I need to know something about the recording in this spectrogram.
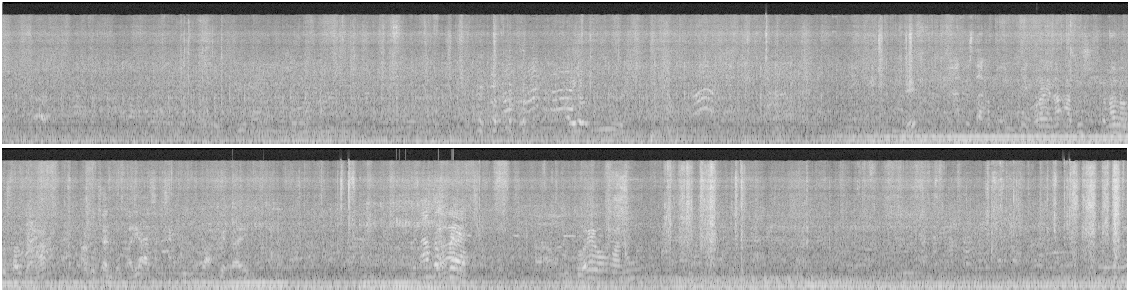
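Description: Busy market background with people's voices; from about ten seconds in, a vehicle engine runs steadily with a low hum under the voices.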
